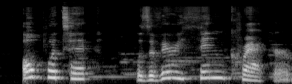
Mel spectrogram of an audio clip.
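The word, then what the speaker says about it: opłatek: a ritual called sharing the oppotec which is pronounced the opletic which is pronounced oppo-tech was a very thin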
